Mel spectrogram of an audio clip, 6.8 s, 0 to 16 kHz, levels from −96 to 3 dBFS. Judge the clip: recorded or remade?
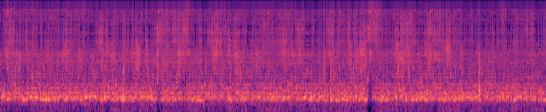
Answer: remade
